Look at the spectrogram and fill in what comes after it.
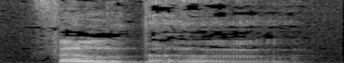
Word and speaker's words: Feldherr: F-E-L-D-H-E-R-R. Felder. – Yeah, we'll go with Felder.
